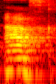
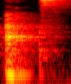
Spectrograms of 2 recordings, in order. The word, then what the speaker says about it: ask: word ask you are enunciating the S-K and not substituting the S-K with an X. You want to ask a question, not ax a question.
